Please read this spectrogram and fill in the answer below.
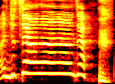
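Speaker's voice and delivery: mock impatient coach, loud and high. Retold coach waving from afar, loudly impatient. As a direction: boyfriend barking vague directions from five steps away. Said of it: "就用那边比手画脚说".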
